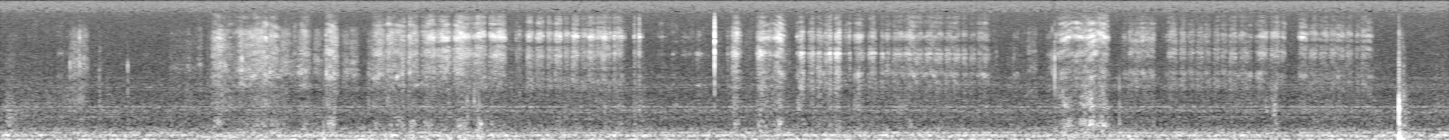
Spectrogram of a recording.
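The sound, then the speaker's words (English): A lead pencil scratches steadily across paper with quick strokes and short pauses between words, writing "I love my listeners" as an ASMR writing trigger, the soft graphite rasp continuing for several seconds with no talking. “The next ASMR trigger to test out is writing. So I brought with me my lead pencil, which I love doing my journaling with.”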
